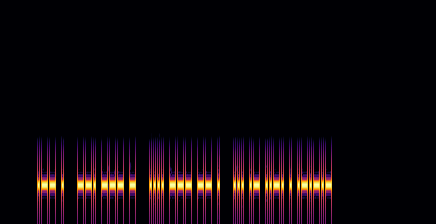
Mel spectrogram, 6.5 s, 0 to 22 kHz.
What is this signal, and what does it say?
Morse code, heard as a keyed tone, about 40 wpm, 700 Hz. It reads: WE GOT HOME SAFE.
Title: Sentences from Top 900 Words 40wpm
